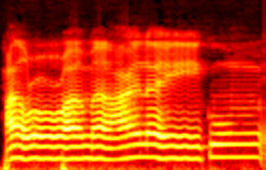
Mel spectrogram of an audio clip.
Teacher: Ha pedas makhraj di pertengahan kerongkong.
